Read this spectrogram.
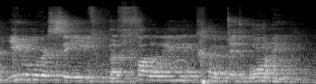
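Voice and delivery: ordinary delivery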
